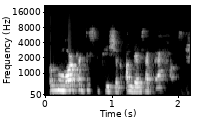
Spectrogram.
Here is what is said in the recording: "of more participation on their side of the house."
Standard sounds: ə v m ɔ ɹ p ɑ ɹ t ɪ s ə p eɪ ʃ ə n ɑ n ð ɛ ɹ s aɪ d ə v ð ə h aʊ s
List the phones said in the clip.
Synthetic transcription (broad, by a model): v m ɔ ɹ p ɑ ɹ t ɪ s ə p eɪ ʃ ə n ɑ n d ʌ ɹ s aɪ ə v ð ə h aʊ s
